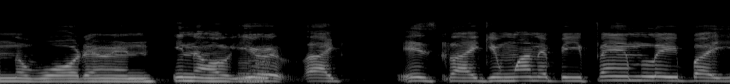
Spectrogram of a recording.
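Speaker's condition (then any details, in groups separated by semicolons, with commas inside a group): ALS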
